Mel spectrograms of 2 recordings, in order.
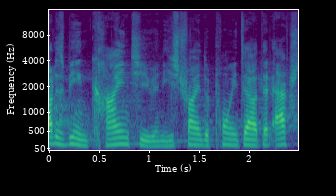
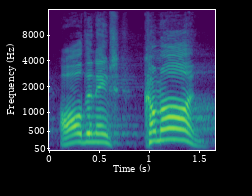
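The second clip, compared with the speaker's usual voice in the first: loud, much higher shout; impatient father's call; 7 semitones higher, 10 dB louder than usual. Retold or imitated. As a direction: call the boys again, fed up. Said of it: "and he'd say".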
